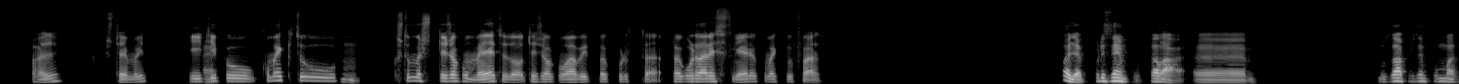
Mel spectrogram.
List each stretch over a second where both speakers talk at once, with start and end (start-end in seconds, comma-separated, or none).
none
